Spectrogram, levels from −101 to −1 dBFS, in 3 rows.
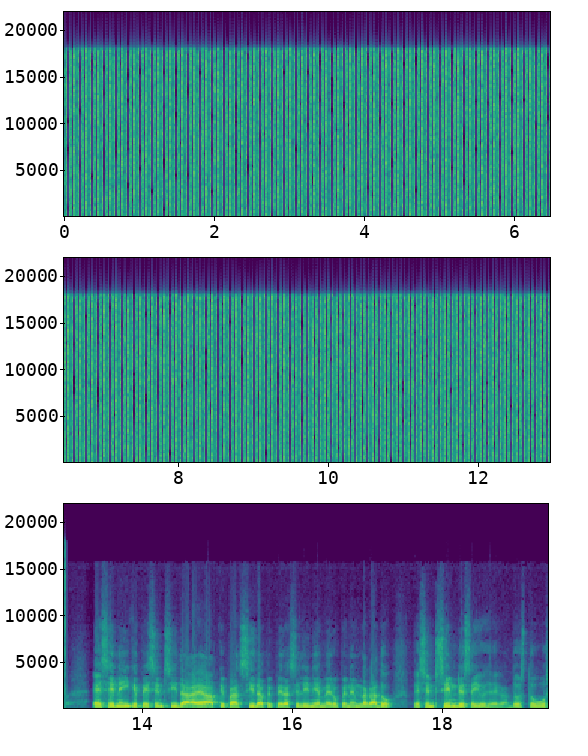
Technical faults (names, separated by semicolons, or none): compressed stream played as audio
